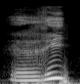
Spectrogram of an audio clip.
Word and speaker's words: riz: Ensuite, ri. Ici, le Z ne se prononce pas. On prononce juste les lettres R-I.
